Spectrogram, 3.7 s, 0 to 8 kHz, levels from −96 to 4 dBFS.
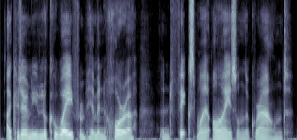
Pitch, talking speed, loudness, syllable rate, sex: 170 Hz, 260 wpm, -18 LUFS, 6.0 syllables/s, female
